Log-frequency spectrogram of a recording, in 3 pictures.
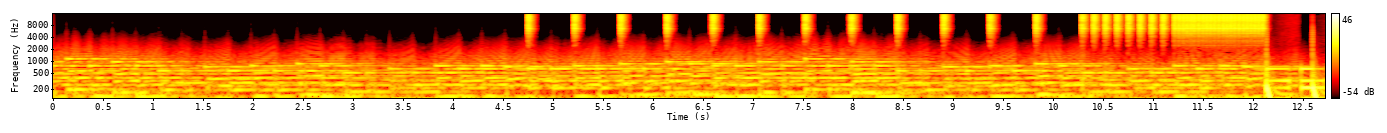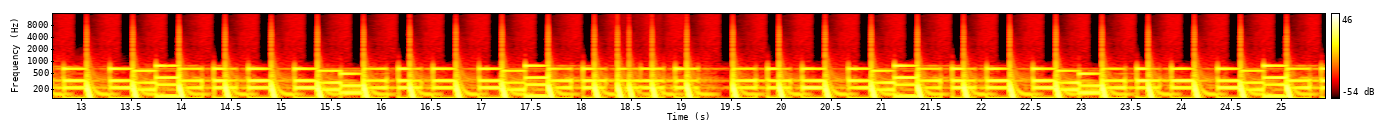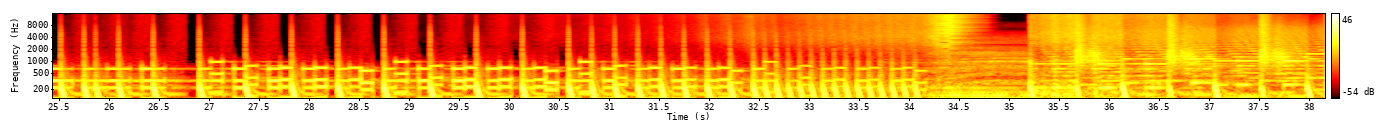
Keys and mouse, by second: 0.8 click, 1.5 z, 4.3 o, 5.5 ctrl+r, 9.4-10.9 drag, 9.7 Tab, 10.9-13.0 right drag, 13.0-17.7 drag, 17.7 Tab, 18.2 Tab, 19.0 Tab, 19.6 a, 20.5 s, 21.9-25.0 drag, 25.0 s, 28.1 Tab, 30.7-32.5 drag, 34.5 right click, 34.7 Tab, 35.9 z, 37.7 o.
